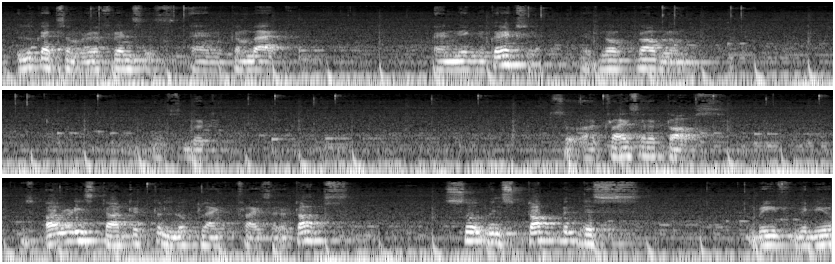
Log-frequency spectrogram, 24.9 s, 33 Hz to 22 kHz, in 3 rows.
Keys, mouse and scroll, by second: 0.9 click, 5.3 click, 9.3 middle click, 11.0 shift+middle click, 11.7 middle click, 13.1 middle click, 13.4 shift+middle click, 15.4 shift+middle click, 16.5 middle click, 18.1 shift+middle click, 24.4 middle click.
